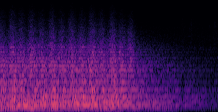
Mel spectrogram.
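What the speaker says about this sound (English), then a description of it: "the discrete sixteenths sound like this" Discrete sixteenth-note strings from the Spitfire Symphonic Motions library, played as separated repeated notes in a steady pulsing rhythm with spaces between them, full and close, then ringing out in a decaying tail.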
